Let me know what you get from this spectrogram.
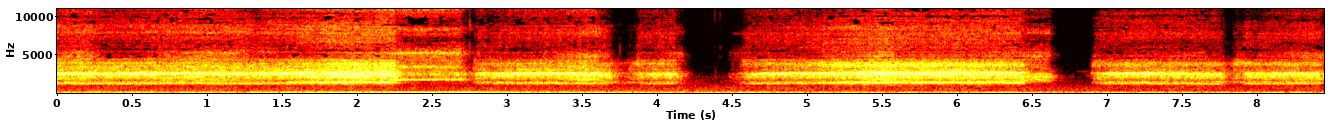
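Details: Two brushtail possum joeys trade drawn-out, grating, hiss-like screams at each other, in long continuous bouts with a few short breaks.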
